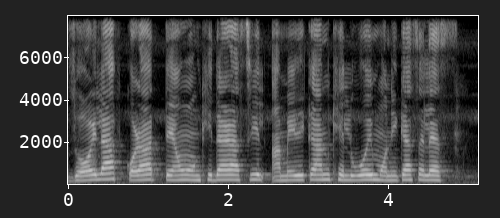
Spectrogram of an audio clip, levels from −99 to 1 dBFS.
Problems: constant background noise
